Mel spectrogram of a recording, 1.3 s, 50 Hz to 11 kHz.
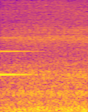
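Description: Driver vigilance alarm in the train game Train Simulator 2017 on a South Wales coastal route, a steady high electronic tone held over loud engine rumble and noise, close and continuous.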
